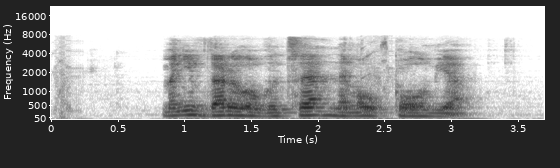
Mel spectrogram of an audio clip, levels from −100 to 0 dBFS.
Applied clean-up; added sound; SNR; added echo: neural separator model SepFormer DNS4.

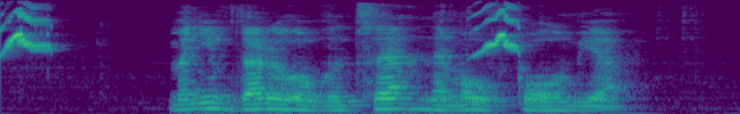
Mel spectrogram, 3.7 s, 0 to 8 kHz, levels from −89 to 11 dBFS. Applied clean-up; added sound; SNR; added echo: none; Bird vocalization, bird call, bird song; -3 dB; reverberation time 0.3 s.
